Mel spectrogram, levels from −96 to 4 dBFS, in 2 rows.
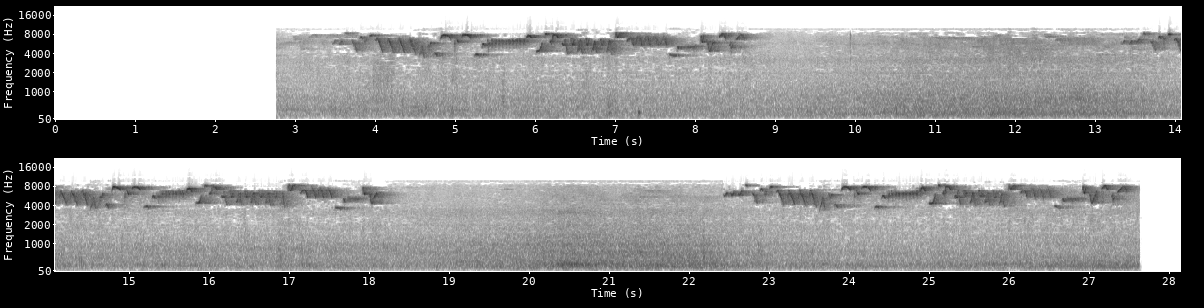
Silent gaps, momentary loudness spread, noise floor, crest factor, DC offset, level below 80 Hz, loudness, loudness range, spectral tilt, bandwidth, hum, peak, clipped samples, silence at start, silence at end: none; 21 LU; -43 dBFS; 20 dB; under 0.1%; -70 dBFS; -18 LUFS; 17 LU; 0.5 dB/octave; 11 kHz; none; -4 dBFS; under 0.1%; 2.75 s; 0.5 s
